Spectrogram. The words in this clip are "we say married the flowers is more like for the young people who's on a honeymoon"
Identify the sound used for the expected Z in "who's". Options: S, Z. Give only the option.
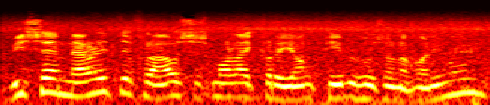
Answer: S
